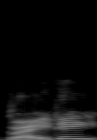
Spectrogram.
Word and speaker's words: Bradi: Australia Sydney Australia y Sydney Australia well Brady is that how you pronounced your surname that is correct yeah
